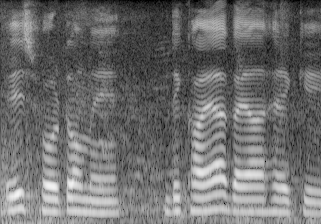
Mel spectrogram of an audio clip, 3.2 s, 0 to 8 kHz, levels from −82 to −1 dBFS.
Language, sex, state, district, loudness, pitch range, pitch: Hindi, male, Haryana, Charkhi Dadri, -14 LUFS, 165-185 Hz, 175 Hz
